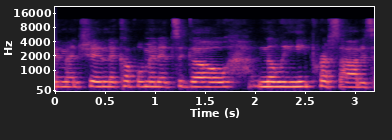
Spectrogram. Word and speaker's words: Nalini Prasad: Nolini Prasad is how you pronounce my name.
